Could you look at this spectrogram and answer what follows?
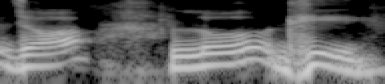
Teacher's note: ল অ, এই অটা এখন ও হয়ে যাবে, ওতে ওকার হয়ে গেল। এই জন্য এই যে ওকার, জ ল ধি নয়, জলধি। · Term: মধ্য অ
